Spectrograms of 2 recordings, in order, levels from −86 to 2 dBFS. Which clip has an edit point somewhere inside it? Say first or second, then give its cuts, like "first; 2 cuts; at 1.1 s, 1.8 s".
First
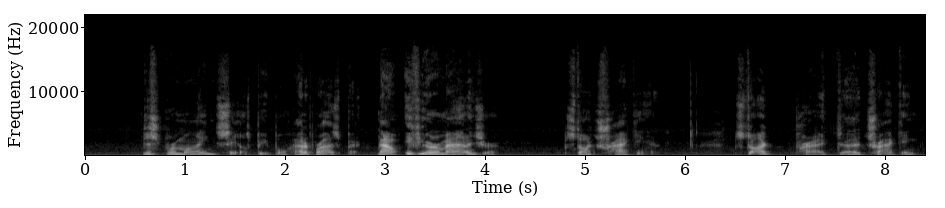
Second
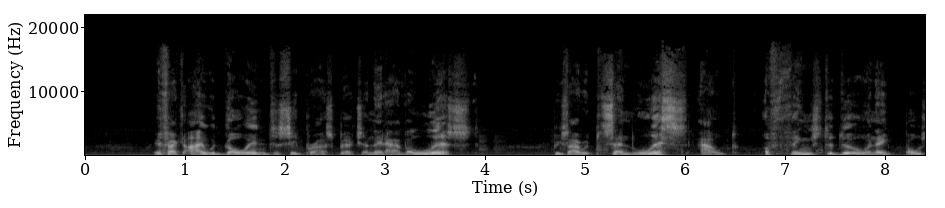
first; 2 cuts; at 2.8 s, 6.4 s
